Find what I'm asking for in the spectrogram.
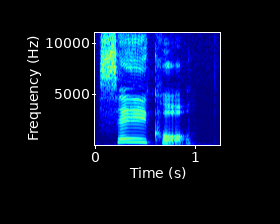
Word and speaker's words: Seiko: Now the third and fourth characters can be the name Satako or Kyoko, but can also be Seiko, pronounced just the same as the famous watchmaking company.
